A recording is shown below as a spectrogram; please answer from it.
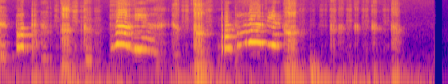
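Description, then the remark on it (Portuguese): A pig grunts and oinks in a quick series of snorts and short squealing calls, fairly loud, with two longer rising squeals standing out before it stops abruptly. “Lamento, minha senhora porquinha.”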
